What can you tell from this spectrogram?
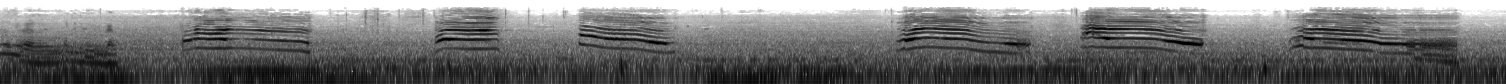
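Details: Domestic cat giving six loud, drawn-out meows, each starting high and gently falling, spaced one to two seconds apart over faint low background noise.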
